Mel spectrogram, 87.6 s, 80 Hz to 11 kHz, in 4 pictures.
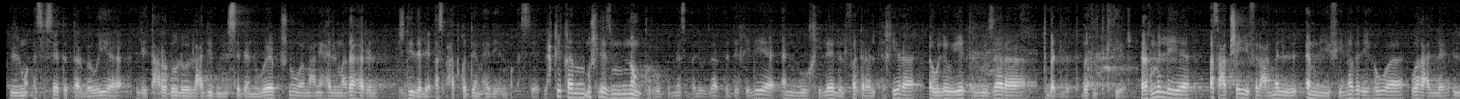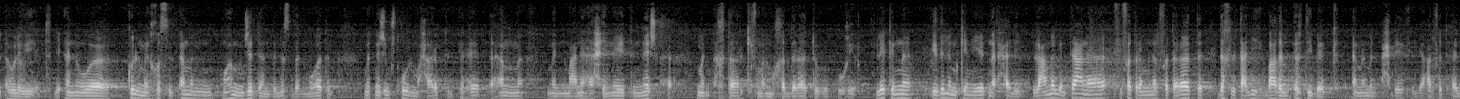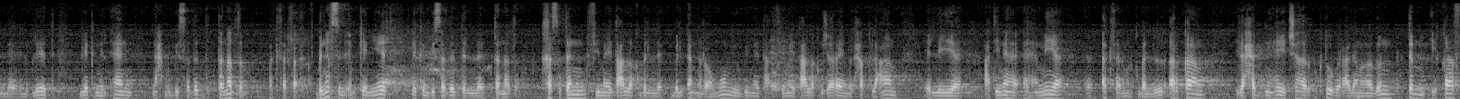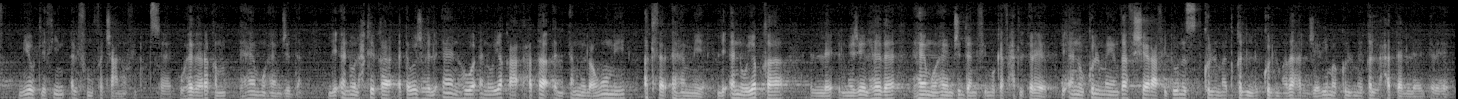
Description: وأبرز مجدوب، ، لدى حضوره اليوم الثلاثاء للجلسة العامة بمجلس نواب الشعب المخصصة لمناقشة ميزانية الدولة لسنة 2017 والمصادقة على ميزانية وزارة الداخلية، أن قوات الأمن الوطني مازالت بصدد "التنظم" بعد الارتباك الحاصل جراء الأحداث التي شهدتها البلاد، وهو ما يتيح لها التعامل مع ملفات الأمن العام وحماية الناشئة في المؤسسات التربوية بالتوازي مع تواصل مجهودات مكافحة الإرهاب.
